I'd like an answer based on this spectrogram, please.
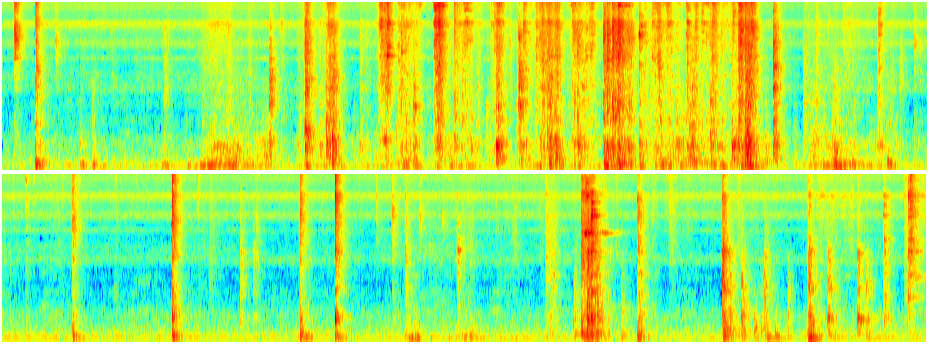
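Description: Knocks, clicks and clatter of kitchen things being handled on a counter as a hand mixer, its metal beaters and a tin box are got out and set down. The clatter is dense for the first dozen seconds, then becomes scattered single knocks, with one louder knock a little past the middle.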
